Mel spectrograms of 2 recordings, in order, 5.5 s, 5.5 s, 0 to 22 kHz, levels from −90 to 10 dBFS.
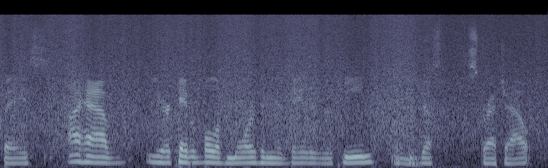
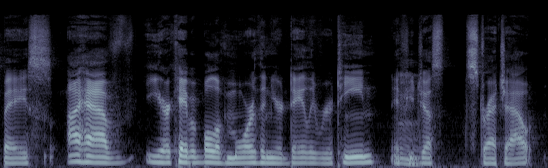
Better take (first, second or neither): second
